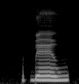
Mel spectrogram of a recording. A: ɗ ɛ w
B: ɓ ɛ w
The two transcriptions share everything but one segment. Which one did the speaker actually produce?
B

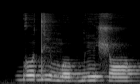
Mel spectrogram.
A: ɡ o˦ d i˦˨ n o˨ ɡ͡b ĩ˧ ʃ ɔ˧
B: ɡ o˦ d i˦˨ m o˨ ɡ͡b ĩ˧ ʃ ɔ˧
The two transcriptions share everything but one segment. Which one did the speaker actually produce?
B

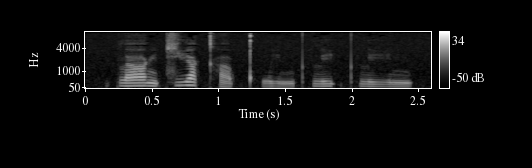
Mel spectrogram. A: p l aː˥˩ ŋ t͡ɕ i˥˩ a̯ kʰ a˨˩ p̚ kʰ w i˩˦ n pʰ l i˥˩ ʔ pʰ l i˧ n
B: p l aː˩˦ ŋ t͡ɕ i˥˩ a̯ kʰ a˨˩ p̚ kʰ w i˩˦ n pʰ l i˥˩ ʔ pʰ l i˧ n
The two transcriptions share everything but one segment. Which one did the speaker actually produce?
A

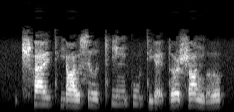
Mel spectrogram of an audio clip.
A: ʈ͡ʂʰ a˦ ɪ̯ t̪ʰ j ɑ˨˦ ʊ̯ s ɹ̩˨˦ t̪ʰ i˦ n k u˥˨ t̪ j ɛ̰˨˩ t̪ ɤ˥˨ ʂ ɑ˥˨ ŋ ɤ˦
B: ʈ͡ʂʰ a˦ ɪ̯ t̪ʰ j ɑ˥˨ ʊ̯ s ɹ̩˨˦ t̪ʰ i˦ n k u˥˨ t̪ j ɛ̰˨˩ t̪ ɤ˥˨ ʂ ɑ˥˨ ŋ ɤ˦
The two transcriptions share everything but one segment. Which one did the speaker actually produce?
A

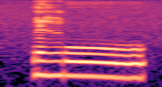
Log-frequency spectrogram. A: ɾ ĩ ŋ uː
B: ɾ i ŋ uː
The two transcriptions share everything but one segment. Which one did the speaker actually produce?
A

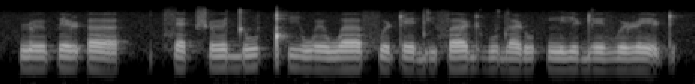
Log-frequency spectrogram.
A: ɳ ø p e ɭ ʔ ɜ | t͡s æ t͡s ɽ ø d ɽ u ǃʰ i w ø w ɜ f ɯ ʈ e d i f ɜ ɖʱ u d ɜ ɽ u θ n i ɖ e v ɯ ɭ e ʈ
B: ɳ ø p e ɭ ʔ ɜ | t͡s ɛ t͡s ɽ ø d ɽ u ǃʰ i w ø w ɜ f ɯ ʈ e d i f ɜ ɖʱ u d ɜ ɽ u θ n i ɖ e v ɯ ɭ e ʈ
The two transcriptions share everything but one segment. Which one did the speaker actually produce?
B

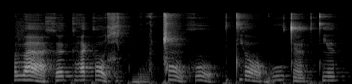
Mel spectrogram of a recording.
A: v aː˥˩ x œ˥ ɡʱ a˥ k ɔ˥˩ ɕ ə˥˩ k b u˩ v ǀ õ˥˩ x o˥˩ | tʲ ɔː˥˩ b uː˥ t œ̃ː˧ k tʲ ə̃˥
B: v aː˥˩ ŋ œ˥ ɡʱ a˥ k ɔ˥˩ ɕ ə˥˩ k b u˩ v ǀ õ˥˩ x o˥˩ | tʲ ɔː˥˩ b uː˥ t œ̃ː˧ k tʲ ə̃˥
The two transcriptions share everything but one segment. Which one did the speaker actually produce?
A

